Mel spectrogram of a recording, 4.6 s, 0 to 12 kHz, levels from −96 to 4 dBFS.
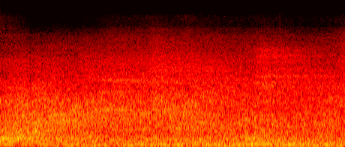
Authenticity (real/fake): fake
